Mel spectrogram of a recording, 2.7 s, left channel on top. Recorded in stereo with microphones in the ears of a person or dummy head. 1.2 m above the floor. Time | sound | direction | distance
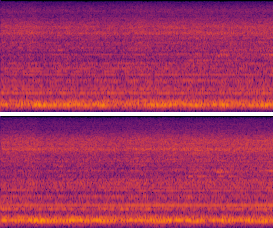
0.0 | a fan | 20° right (ahead or behind) | 1.4 m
